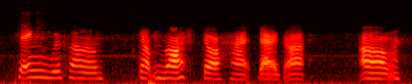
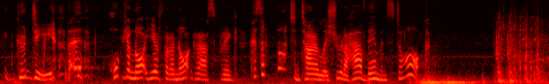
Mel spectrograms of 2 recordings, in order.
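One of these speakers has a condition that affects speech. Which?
The first: cerebral palsy.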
